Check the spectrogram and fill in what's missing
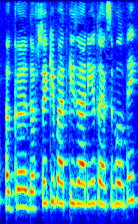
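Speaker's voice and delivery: normal talking voice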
